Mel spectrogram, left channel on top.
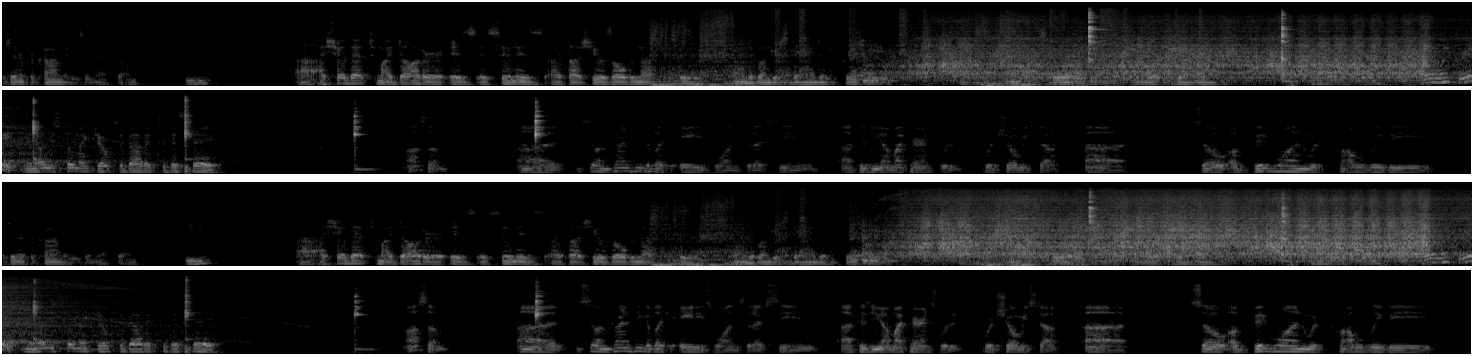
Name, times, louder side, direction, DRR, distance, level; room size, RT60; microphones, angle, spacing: voice 1, 0.0-1.3 2.9-7.0 7.3-8.9 9.6-12.2 14.2-16.9, left 1 dB, 60° left, 0.6 m, -45 dB
sound 1, 6.5-9.3 9.7-12.1, left 2 dB, 20° left, 0.5 m, -48 dB
sound 2, 8.6-16.1, right 5 dB, 85° right, 0.5 m, -38 dB
sound 3, 10.8-11.6 12.0-12.1 12.6-13.3 14.9-15.2 16.5-20.2, left 5 dB, 90° left, 0.8 m, -38 dB
voice 2, 13.1-13.9 18.7-19.2 19.8-26.0 26.6-29.0, right 4 dB, 35° right, 0.4 m, -48 dB
2.5 x 2.1 x 2.8 m
head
